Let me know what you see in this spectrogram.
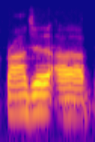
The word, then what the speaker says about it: Cronja: That's C-R-O-N-J-A Culture. And a lot of times too, you know, it is, that's how you pronounce Kronja. And just to make it easier, you just put the two words together, chronic and ganja, just to make it easy for everyone.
